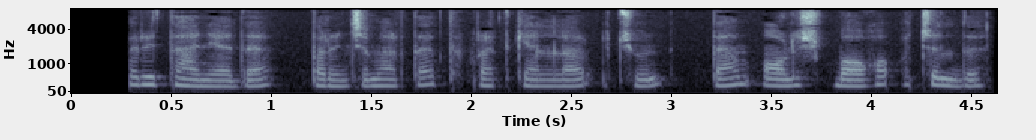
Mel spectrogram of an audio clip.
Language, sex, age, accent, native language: Uzbek, female, 19-29, Samarqand, Uzbek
